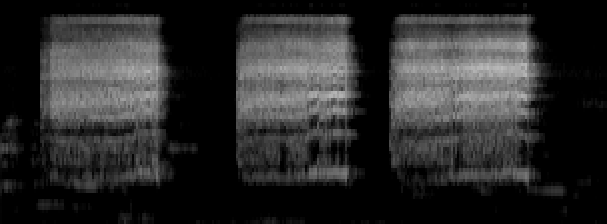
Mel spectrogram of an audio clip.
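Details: Long-tailed shrike calling wild shrikes, the sound indicating it feels threatened by other shrikes. Three long, harsh, hissing-rasp screeches of about a second each, evenly spaced, with quiet gaps between.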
